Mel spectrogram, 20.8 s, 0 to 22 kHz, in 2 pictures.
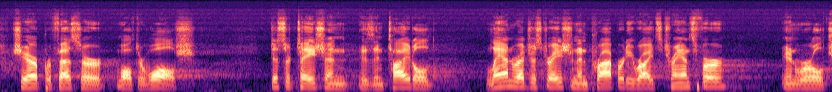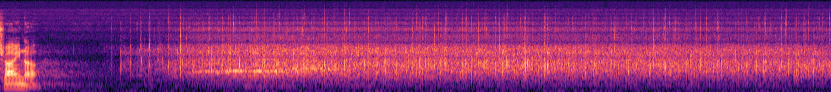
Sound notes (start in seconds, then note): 11.9 cheers and applause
